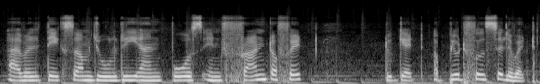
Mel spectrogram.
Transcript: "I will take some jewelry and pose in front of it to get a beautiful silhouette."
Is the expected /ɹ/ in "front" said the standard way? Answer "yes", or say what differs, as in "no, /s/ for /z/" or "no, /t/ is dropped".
yes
